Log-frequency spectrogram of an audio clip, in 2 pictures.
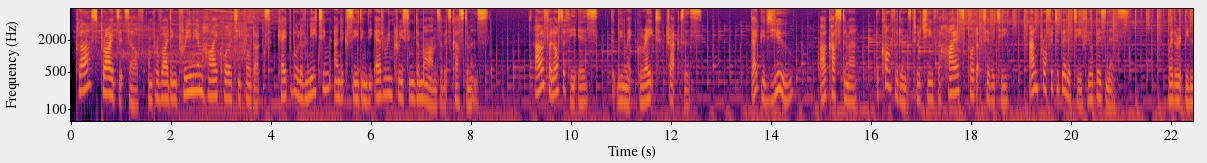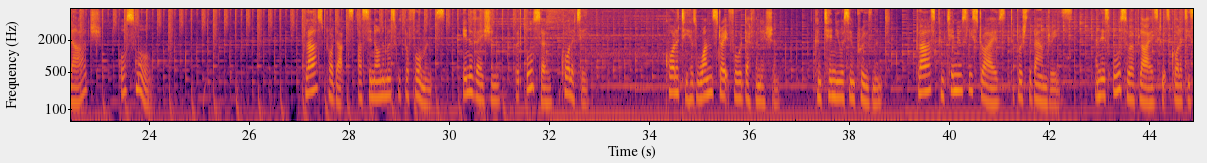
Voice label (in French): instit, voix off; institutionnel; Enregistrements dans la cabine speak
